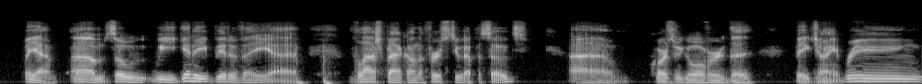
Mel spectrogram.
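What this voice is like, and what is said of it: Raspy hoarse voice. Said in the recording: “my voice is still sort of raspy getting over this flu... you actually sound like worse this time than last week... Last week you sounded like Batman, this week you sound like a robot”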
